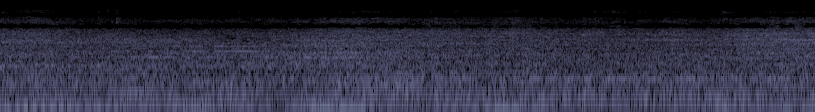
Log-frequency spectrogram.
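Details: Dense low rumbling noise, like traffic, fills the recording with no animal voice.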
